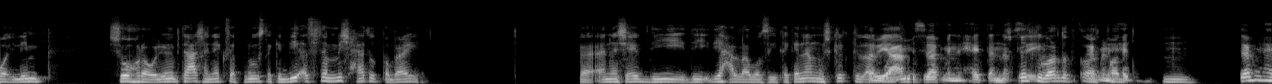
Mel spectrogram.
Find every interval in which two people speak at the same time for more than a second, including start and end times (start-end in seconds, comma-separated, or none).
9.9-11.4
